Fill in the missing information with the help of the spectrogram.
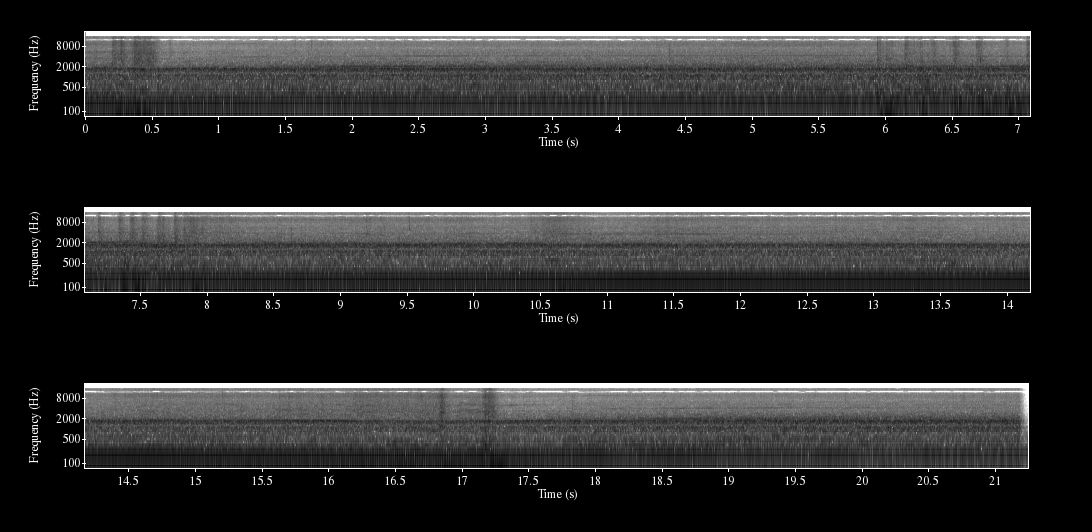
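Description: Electric centrifugal juicer motor running with a steady hum while fruit is juiced. It gets rougher about six to eight seconds in, and its pitch sags briefly about sixteen seconds in as the motor takes load.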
